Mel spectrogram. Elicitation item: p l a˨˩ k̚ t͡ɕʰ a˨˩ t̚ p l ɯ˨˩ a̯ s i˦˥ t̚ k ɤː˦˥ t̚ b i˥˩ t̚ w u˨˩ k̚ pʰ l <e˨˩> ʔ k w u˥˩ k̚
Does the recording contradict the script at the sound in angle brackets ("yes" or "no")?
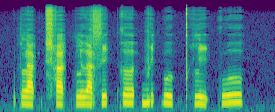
yes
